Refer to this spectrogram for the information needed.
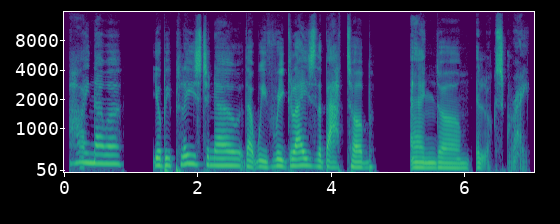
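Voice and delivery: imitating a genteel British landlady; British landlord. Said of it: "she's British, and, and she sounds great".

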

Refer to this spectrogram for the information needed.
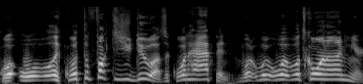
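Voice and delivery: high, loud, frantic questions; panicked yell. Retold or imitated. Passenger yelling at friend as cops follow, frantic high shout.

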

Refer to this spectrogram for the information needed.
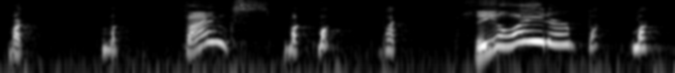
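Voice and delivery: squeaky chicken asking to play. Acted. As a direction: cluck it like a chirpy hen. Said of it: "the chickens looked to Vanessa and said".

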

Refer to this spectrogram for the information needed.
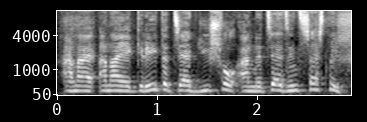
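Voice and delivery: ordinary talk

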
